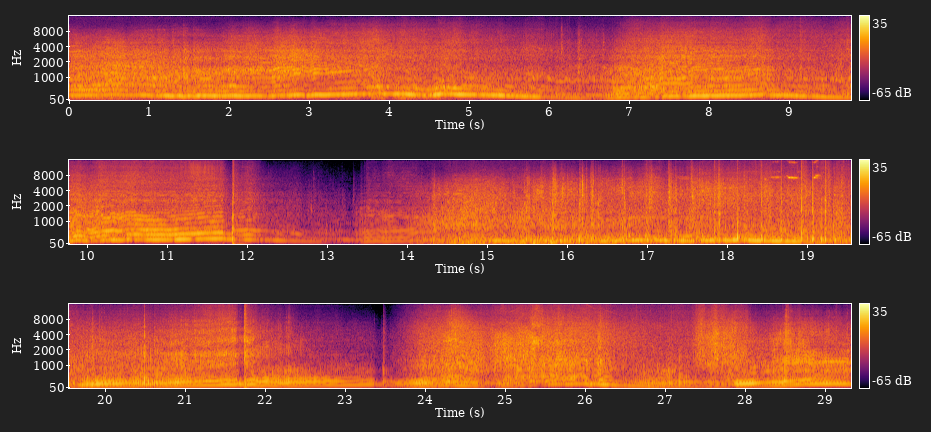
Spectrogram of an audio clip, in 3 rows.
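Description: Rally cars at full throttle on a loose-surface stage, in three passes one after another. Each engine revs up and drops again over and over as it shifts gear and lifts off. The first car is a Peugeot 207 S2000 and the last an Opel Corsa.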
